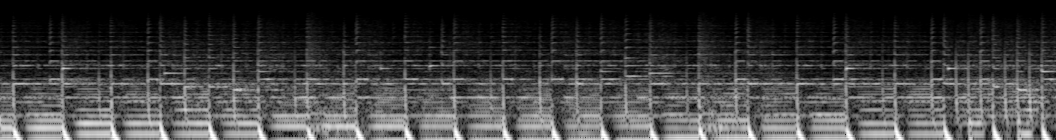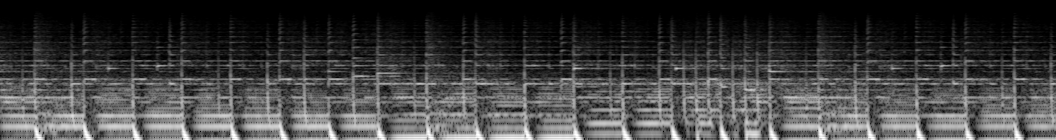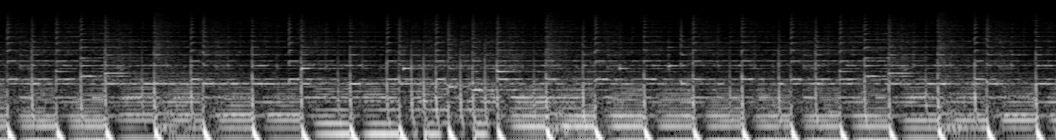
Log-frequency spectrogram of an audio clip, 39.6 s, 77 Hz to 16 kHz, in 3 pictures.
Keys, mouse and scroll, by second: 0.3 space, 1.1 space, 1.2 space, 1.8 space, 3.7-4.4 scroll down 1, 4.7-5.1 scroll up 3, 4.8 shift+middle drag, 5.1 scroll down 1, 5.2-5.6 shift+middle drag, 6.8 click, 8.4-11.1 drag, 19.8-20.9 drag, 21.9 n, 22.9 click, 23.4-24.0 scroll down 3, 24.0-24.4 middle drag, 24.7 scroll down 1, 24.9 click, 25.8 n, 26.9-27.9 drag, 28.8-29.9 middle drag, 32.1 ctrl+alt+KP_0, 35.6 click, 35.9-36.7 scroll down 2, 36.7 click, 36.8-37.2 scroll down 5, 37.2 click, 37.6 click, 38.2 click, 38.8 click, 39.3 click.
